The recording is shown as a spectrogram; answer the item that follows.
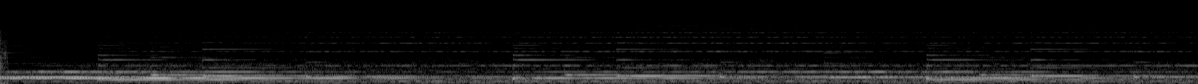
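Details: Calm new-age music plays throughout, built from sustained low tones and slow shifting chords. No animal voices can be picked out.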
